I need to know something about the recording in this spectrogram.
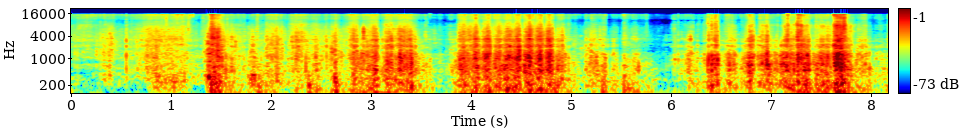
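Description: A paper sack rustles and crinkles as a man lifts and shakes it.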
